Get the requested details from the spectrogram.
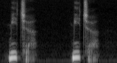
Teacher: I'll meet you there. The T in meet and the Y in you create that CH sound again.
